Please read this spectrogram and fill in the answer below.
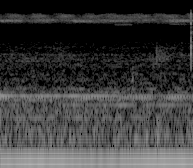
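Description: Steady background room tone: a constant high-pitched drone with a low hum underneath, with nothing starting or stopping.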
